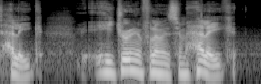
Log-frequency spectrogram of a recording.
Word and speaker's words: Helike: Helic or Heliki is spelled Helike, so he-like, basically. I think it's Helic.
